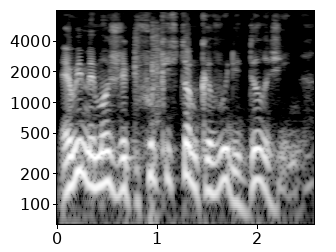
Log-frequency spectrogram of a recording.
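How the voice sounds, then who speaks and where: A man's voice: on the high side, sing-song, fast talker, darkish tone. A man improvising game roleplay and chatting casually, playfully hamming it up with slang. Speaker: gaming video creator playing online roleplay.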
